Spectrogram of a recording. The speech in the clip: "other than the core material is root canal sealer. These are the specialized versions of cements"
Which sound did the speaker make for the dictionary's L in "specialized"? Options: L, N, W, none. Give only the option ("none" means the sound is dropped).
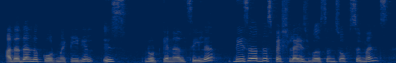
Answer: L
